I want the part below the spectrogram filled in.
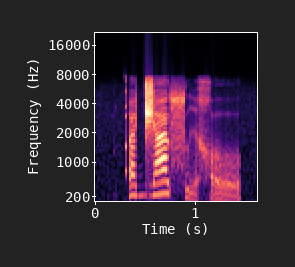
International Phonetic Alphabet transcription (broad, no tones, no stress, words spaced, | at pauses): qʼɨd͡ʒa sʷḭχo̰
